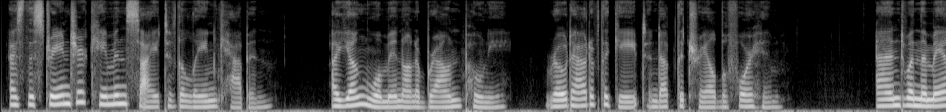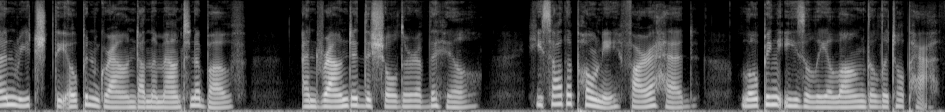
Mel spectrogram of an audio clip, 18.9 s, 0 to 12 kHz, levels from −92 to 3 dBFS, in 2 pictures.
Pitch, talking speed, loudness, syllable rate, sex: 185 Hz, 185 wpm, -18 LUFS, 5.0 syllables/s, female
